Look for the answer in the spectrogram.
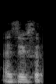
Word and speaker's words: Azusa: I'm very pleased again to be with an assistant professor at, is it Azusa? Is that the pronunciation? – Yeah, Azusa Pacific.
